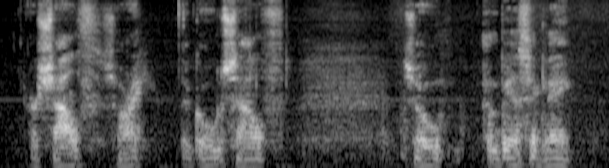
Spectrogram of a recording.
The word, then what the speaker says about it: Sylph: So there you go guys, that's the gold sly, or Sylph, sorry, the gold Sylph. So, and basically how that is spelt is S-Y-L-P-H.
